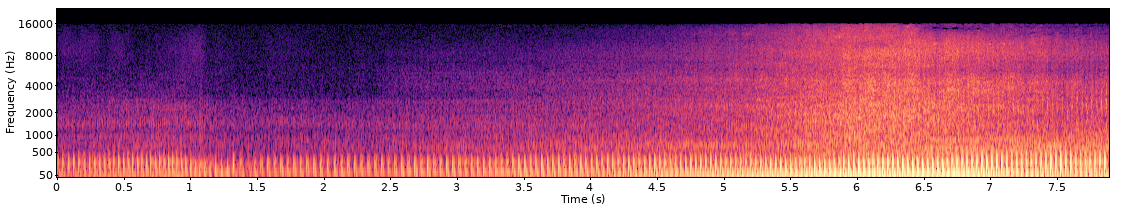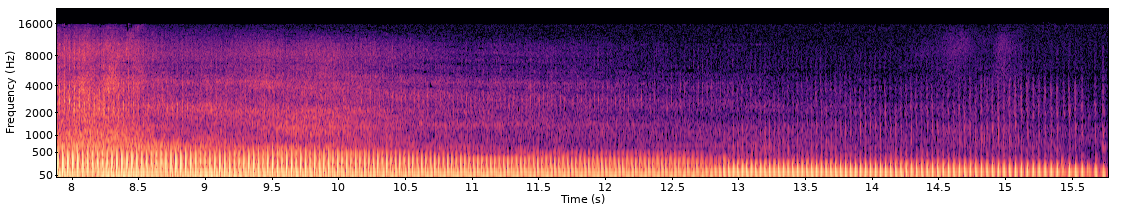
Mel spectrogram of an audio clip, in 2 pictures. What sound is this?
Motorcycle passing by (Yamaha MT-03) 5
Recorded with Tascam DR-40 in X-Y stereo mode. Good, high quality recording. Slow approach and pass by. Low RPM, slow.
motorcycle, yamaha-mt03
